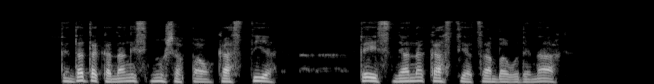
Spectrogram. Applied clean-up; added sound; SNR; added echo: none; none; none; none.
